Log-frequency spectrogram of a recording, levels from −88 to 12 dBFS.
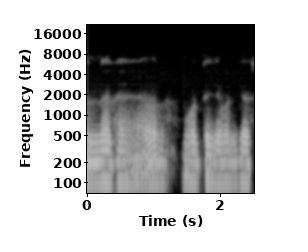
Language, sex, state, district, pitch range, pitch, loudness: Hindi, male, Chhattisgarh, Raigarh, 100-105 Hz, 100 Hz, -19 LUFS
